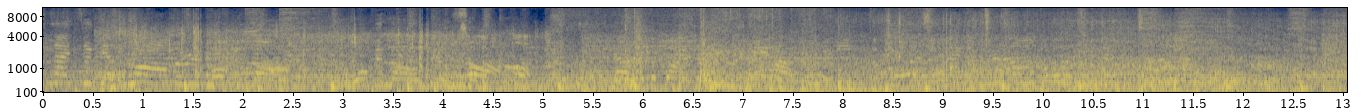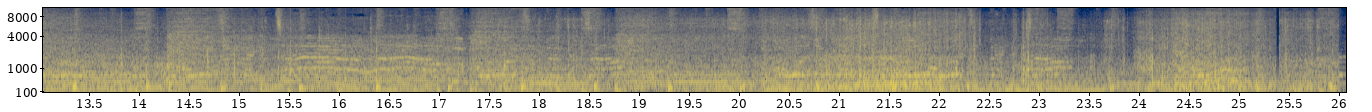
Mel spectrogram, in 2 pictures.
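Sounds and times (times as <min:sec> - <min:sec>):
melodic music track: 0:00.0 - 0:26.0
skateboard wheels rolling on concrete: 0:00.0 - 0:26.0
skateboard clacks and impacts: 0:00.5 - 0:26.0.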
